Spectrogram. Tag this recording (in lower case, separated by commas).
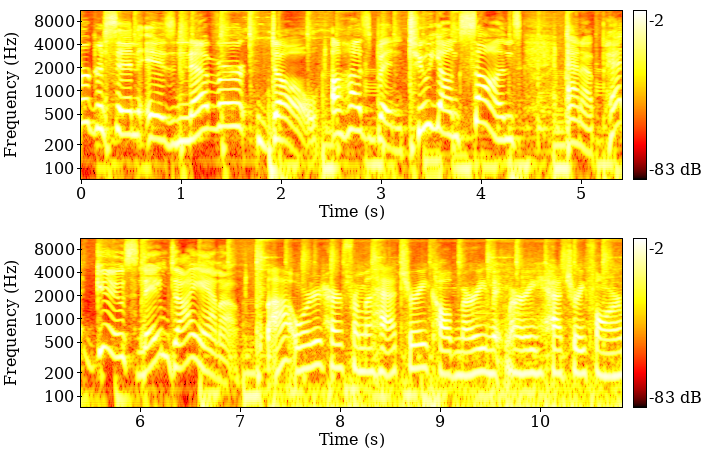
speech, music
